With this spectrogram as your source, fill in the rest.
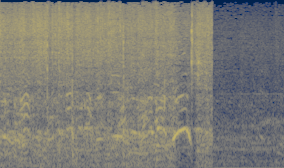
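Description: Water hoses spray with a loud, steady rush.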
